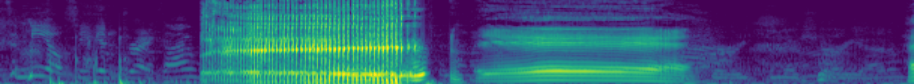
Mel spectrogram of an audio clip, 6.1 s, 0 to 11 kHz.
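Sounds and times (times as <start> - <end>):
long loud rattling burp: 1.4 - 2.9.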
